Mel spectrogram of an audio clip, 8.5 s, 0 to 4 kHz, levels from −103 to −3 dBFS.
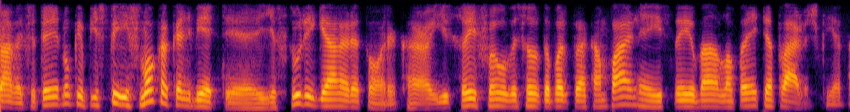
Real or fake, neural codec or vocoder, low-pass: fake; codec, 16 kHz, 1 kbps, X-Codec, HuBERT features, trained on LibriSpeech; 3.6 kHz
